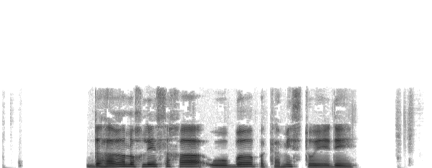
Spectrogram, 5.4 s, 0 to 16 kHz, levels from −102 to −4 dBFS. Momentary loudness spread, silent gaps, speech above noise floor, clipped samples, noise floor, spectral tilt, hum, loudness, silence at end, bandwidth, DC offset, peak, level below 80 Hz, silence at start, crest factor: 10 LU; none; over 68 dB; under 0.1%; under -90 dBFS; -5.5 dB/octave; none; -22 LUFS; 1 s; 8 kHz; under 0.1%; -6 dBFS; -68 dBFS; 1.1 s; 20 dB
